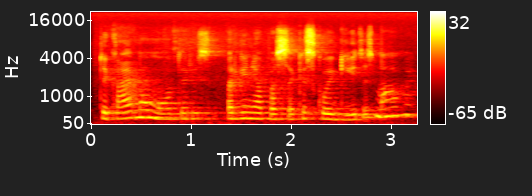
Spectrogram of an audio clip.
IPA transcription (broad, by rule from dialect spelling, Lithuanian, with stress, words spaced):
tɐɪ ˈkɐɪmoː ˈmoːtʲɛrʲiːs ˈɐrʲɡʲɪ nʲɛpɐsɐˈkʲɪs ˈkuɔj ˈɡʲiːd͡zʲɪt͡s ˈmɑːmɐɪ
